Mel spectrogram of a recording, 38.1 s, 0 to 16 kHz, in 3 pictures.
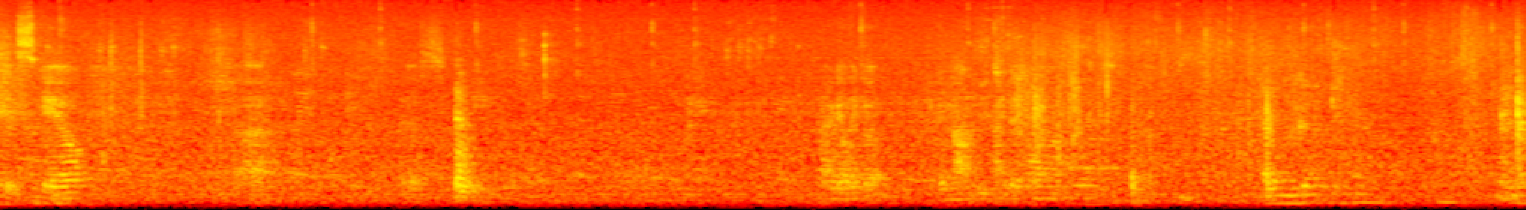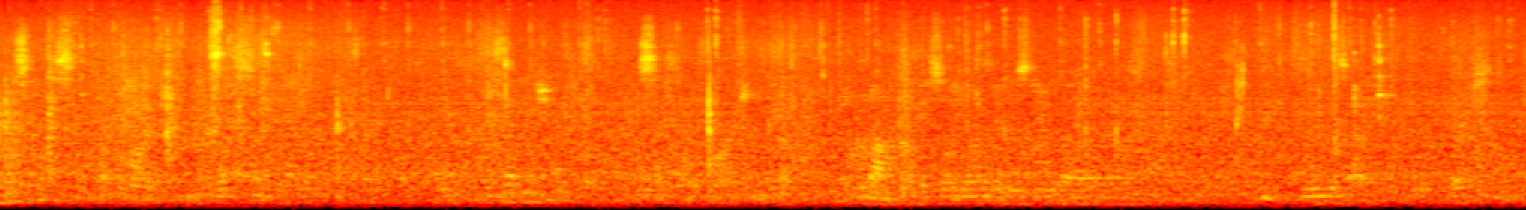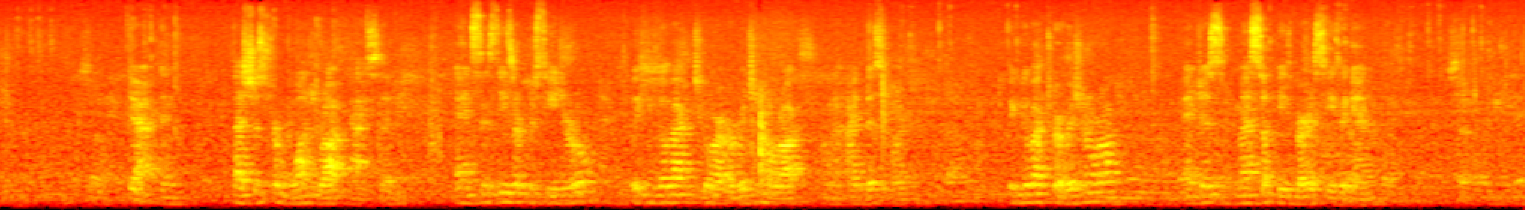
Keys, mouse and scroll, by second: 0.8 w, 1.9 w, 6.1 r, 6.5 w, 9.1 w, 9.2 ctrl+c, 12.4 e, 23.5 w, 23.5 right click, 24.4 s, 25.4 w, 25.4 w, 26.2 s, 26.2 s, 29.5 alt+Tab, 35.1 alt+Tab, 35.5 scroll, 36.4-36.8 scroll down 1, 36.8 1, 36.8 g.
